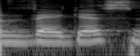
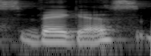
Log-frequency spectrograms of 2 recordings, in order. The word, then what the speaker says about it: vagus: So they're connected via a major communication pathway that's called the vagus nerve. So it sounds like V-E-G-A-S, vagus, but it's spelled V-A-G-U-S. V-E-G-A-S is what it sounds like, and it's spelled V-A-G-U-S.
